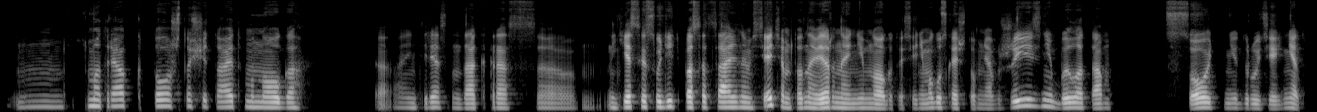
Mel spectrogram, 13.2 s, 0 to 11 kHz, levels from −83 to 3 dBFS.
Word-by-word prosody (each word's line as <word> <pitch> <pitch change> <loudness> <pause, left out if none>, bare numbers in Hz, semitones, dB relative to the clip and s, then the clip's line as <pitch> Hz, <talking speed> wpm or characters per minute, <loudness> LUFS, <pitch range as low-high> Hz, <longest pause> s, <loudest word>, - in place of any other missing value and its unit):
М. 165 +1 -14 0.2
Смотря, 185 0 0
кто 185 0 -3
что 185 +1 -8
считает 165 -2 -3
много. 150 -2 0 0.7
Э, 145 -1 -14
интересно, 140 0 -7
да, 135 0 +1
как 135 - -24
раз, 135 -1 -5
э, 70 -1 -9
м, - - -22
если 155 +3 +3
судить 165 +1 0
по 155 - +7
социальным 155 -1 +2
сетям, 170 +3 +3
то, 140 - -1
наверное, 140 0 +4
немного. 130 -3 0
То - - -13
есть - - -19
я 125 - -9
не 130 - -7
могу 140 +1 -1
сказать, 130 -2 -2
что 125 - -11
у - - -16
меня 120 -1 -8
в 125 - -19
жизни 180 +6 +1
было 145 -1 +3
там 130 -1 -3 0.5
сотни 145 -1 +1
друзей. 125 -2 -5
Нет. 135 -3 -2
145 Hz, 170 wpm, -25 LUFS, 135-165 Hz, 0.7 s, по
